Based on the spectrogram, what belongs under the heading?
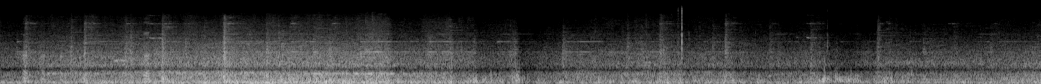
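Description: Work train rolling slowly past: the wheels of a railroad transfer caboose and tie-loaded flatcars rumbling over the rails, with a few sharp knocks and a faint wheel squeal.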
